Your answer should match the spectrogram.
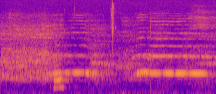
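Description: A person's high, drawn-out vocal cry held at one steady pitch, heard briefly about half a second in and again, longer, from about a second and a half.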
